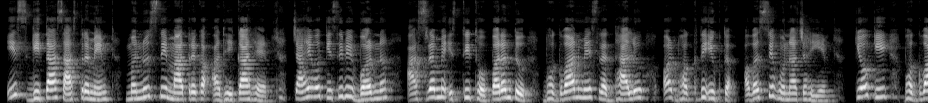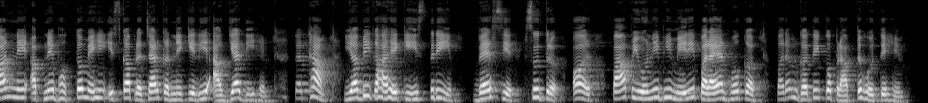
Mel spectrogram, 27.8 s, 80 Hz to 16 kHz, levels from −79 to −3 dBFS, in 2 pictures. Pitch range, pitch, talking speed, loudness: 215-280 Hz, 245 Hz, 140 wpm, -17 LUFS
